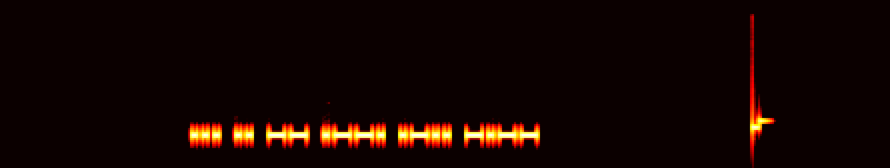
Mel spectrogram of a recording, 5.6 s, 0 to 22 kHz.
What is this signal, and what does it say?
Morse code, heard as a keyed tone, about 36 wpm, 700 Hz. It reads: SIMPLY
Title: Six Letter Words - 35wpm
